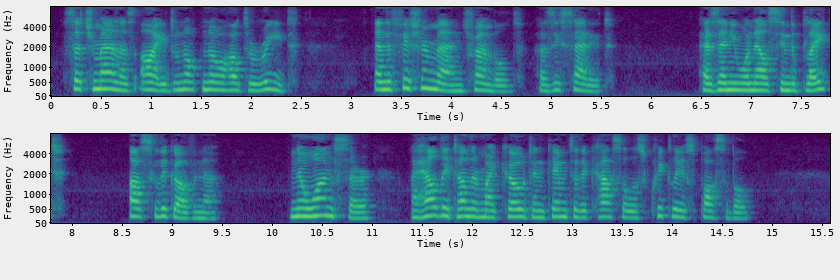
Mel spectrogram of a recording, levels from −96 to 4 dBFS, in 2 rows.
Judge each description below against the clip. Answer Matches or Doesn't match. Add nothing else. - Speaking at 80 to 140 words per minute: Doesn't match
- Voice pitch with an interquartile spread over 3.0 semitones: Doesn't match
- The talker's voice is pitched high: Matches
